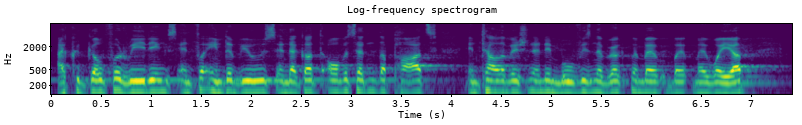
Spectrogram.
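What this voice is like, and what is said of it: Austrian German accent. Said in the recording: “someone like myself that comes from Austria with a German accent”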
